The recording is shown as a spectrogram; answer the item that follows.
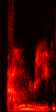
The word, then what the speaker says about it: Falloon-Reid: My name is Falloon-Reid, spelled like balloon, but with an F.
